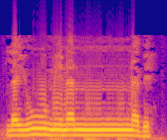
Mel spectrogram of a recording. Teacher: قرأ ورش كلمة ليؤمنن بإبدال الهمزة واوا ساكنة تخفيفا فتصير ليؤمنن به.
